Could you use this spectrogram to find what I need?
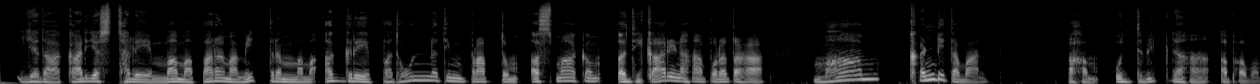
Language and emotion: Sanskrit, sad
